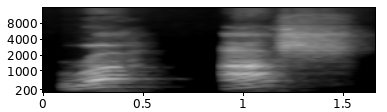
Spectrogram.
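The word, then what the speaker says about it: ראש: In Hebrew, it's pronounced Ra Ash.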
